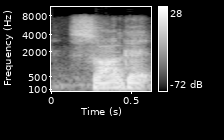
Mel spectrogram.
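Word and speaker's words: Sauga: to 6 p.m eastern saga 9 60 a.m and you can stream it live at saga 960 am dot ca saga is spelled s-a-u-g-a s-a-u-g-a as in mrs saga saga 960 am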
